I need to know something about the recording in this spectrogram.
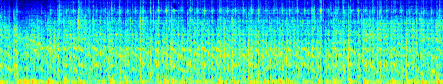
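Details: Jawa motorcycle engine: busy clattery running with an uneven knock about two or three times a second; abnormal engine noise, cause unknown.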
